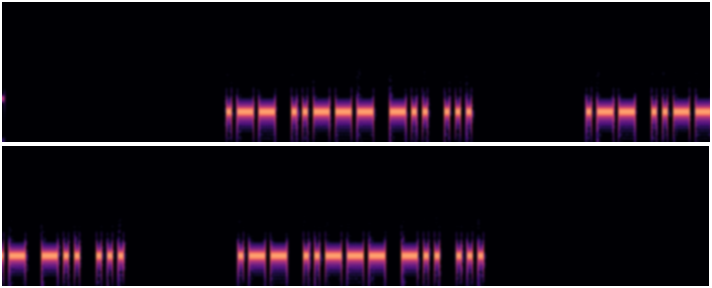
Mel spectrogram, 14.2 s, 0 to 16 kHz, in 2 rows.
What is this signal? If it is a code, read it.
Morse code, heard as a keyed tone, about 22 wpm, 700 Hz. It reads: W2DS W2DS W2DS
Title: USA Call Signs - 4 Characters - Repeated 3x - 22wpm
